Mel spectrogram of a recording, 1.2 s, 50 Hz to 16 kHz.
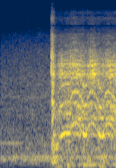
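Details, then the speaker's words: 1968 BMW 1800 barn find, carburetor full of fuel, plugs suspected fouled, after previously almost shocking someone: starter churns evenly with no firing pulses; cranks but no start, no spark. "okay stop nope we don't have spark"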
